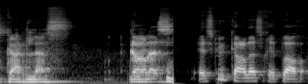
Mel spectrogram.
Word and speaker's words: Carles: Non, je devrais peut-être dire son prénom, Carles, c'est ça? Oui, mais on prononce Carlas.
